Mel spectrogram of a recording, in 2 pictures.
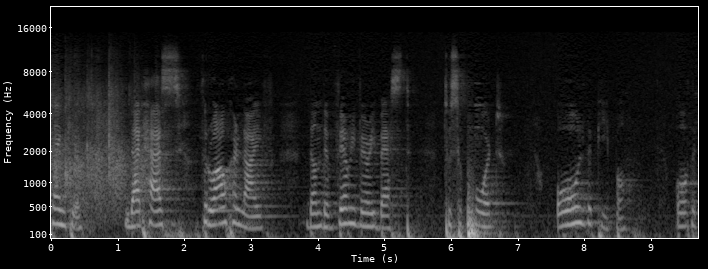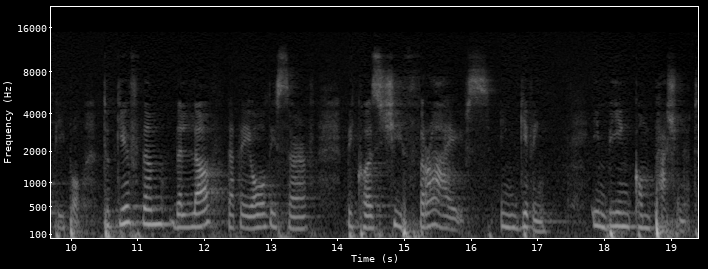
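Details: Adult speaker; no disorder.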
